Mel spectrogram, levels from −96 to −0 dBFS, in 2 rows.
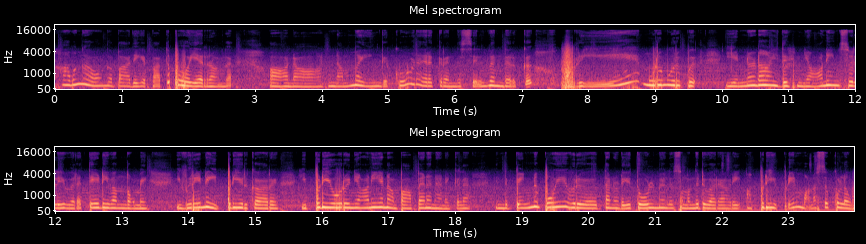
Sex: female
